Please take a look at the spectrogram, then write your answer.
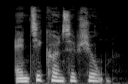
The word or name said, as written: antikonception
